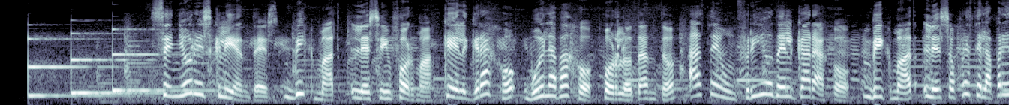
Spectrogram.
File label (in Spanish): Cuña Chaqueta CASTELLANO; BIG MAT SOCIOS CASTELLANO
